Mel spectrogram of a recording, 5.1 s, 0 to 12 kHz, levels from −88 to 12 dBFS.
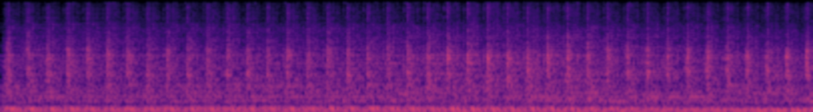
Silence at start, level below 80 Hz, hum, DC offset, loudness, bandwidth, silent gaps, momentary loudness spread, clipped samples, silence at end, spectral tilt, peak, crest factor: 0 s; -44 dBFS; none; under 0.1%; -35 LUFS; 11.5 kHz; none; 2 LU; under 0.1%; 0 s; -4.5 dB/octave; -18 dBFS; 18 dB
